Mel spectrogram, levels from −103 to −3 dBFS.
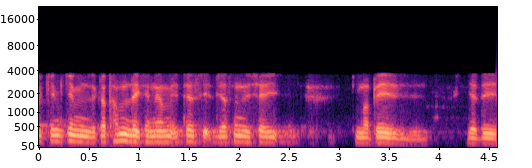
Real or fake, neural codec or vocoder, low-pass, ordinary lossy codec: real; none; 3.6 kHz; none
